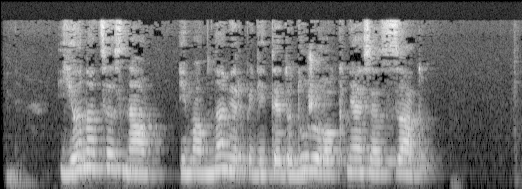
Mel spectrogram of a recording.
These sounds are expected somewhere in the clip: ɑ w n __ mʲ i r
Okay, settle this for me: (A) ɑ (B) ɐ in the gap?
A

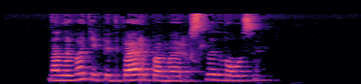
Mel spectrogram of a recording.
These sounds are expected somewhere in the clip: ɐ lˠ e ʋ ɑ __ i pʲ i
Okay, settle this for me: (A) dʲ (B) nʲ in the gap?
A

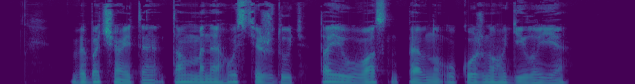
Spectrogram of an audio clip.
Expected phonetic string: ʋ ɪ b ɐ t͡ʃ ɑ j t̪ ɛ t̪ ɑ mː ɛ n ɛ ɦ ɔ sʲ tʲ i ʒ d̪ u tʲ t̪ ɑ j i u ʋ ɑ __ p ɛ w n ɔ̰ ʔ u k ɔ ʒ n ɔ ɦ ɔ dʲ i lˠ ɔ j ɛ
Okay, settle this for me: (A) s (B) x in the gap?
A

